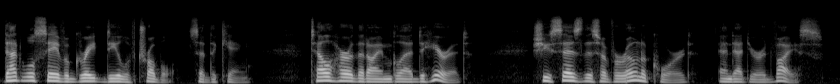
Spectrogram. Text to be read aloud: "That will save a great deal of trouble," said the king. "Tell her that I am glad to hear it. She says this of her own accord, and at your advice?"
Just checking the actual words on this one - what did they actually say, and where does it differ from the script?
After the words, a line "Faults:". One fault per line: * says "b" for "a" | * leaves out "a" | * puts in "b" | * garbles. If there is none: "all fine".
"That will save a great deal of trouble," said the king. "Tell her that I am glad to hear it. She says this of her own accord, and at your advice?"
Faults:
all fine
